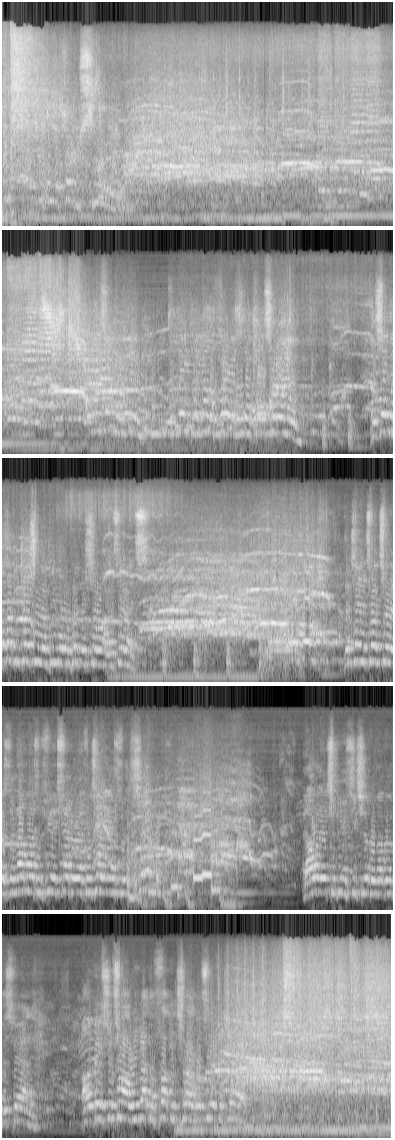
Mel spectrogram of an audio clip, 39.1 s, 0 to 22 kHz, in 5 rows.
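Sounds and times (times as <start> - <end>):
sustained synth and bass tones: 0.0 - 23.2, 25.8 - 29.4, 32.0 - 39.0
crowd whooping and cheering: 0.0 - 29.4, 34.7 - 39.0.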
